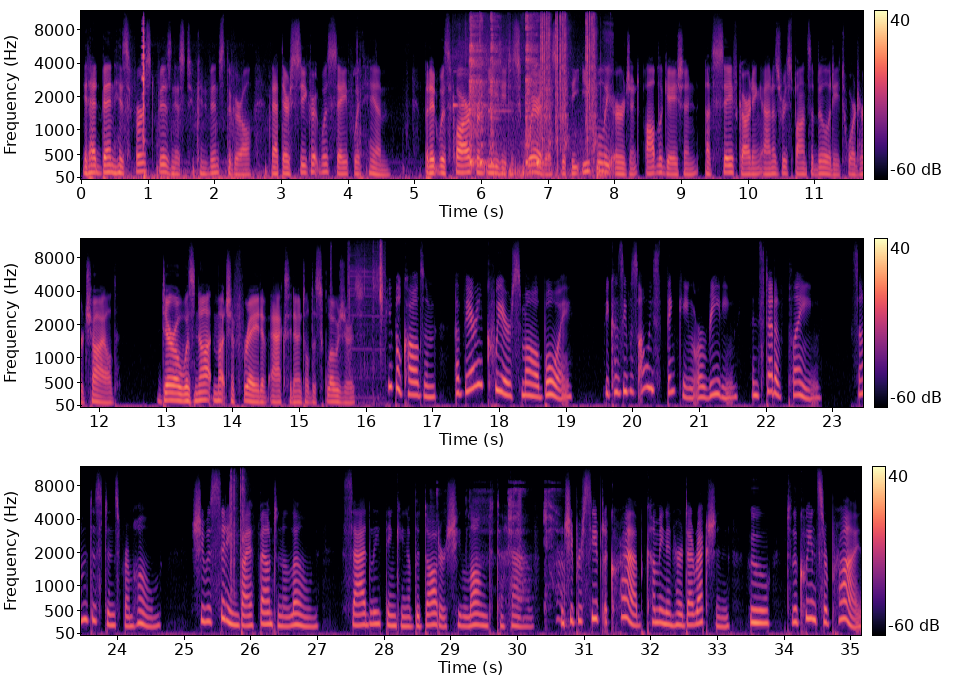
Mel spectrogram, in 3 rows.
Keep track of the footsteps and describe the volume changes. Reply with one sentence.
The loudness of the footsteps goes down, then up.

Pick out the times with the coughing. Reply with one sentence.
You can hear the coughing from 5.5 to 7.0 s and from 28.6 to 30.9 s.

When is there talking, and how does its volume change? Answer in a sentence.
You can hear the talking from 0.0 to 35.1 s, at a steady volume.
